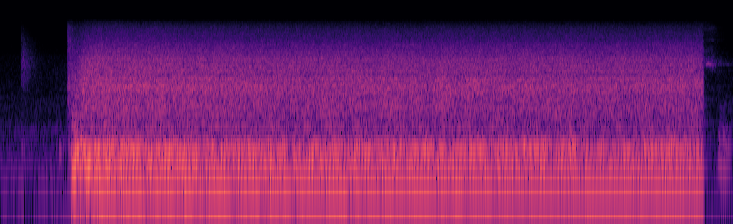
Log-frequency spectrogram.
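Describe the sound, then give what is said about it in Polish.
A blender runs steadily for about five seconds with a loud motor hum and strong low harmonics, grinding porridge with nuts that adds a gritty, rattling crunch before it abruptly stops. “Tutaj akurat tak nie ma, ale słychać takie chrobotanie na przykład tych orzechów.”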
